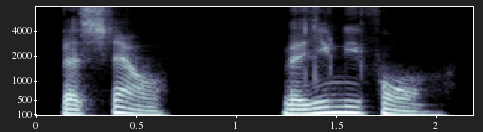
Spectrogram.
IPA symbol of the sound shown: ðə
